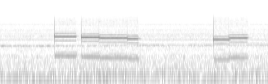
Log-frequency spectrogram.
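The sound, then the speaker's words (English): A short run of electronic beep tones given as answers in a one-tone-for-yes, two-tones-for-no code: several bright, steady pitched beeps of differing notes in quick succession, a pause, then two more beeps, over a low background hum with no talking. “Let's try one tone for yes, two tones for no. Okay, that's more than two, but...”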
